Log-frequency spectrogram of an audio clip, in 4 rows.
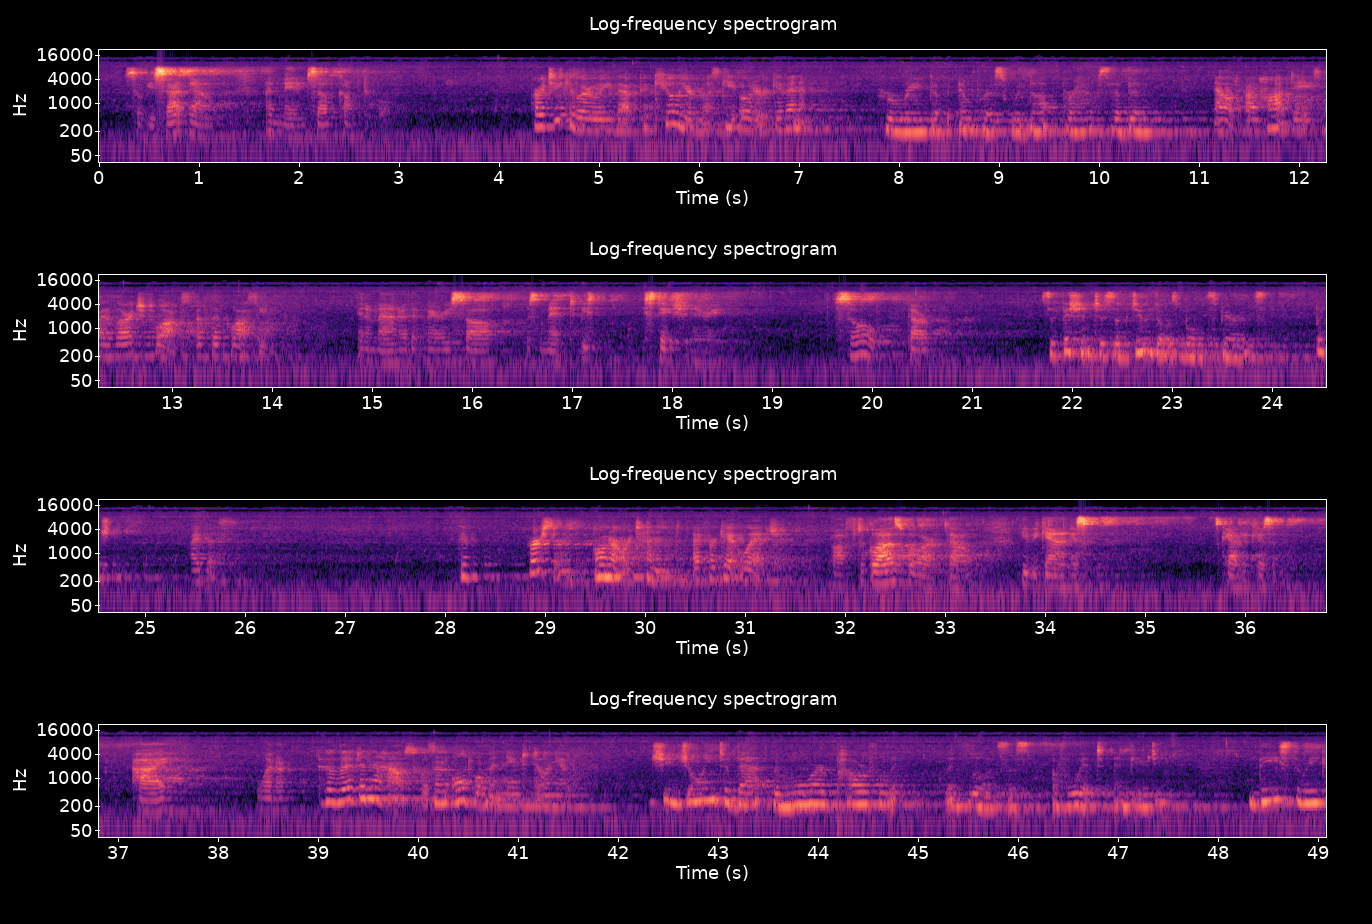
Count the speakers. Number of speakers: three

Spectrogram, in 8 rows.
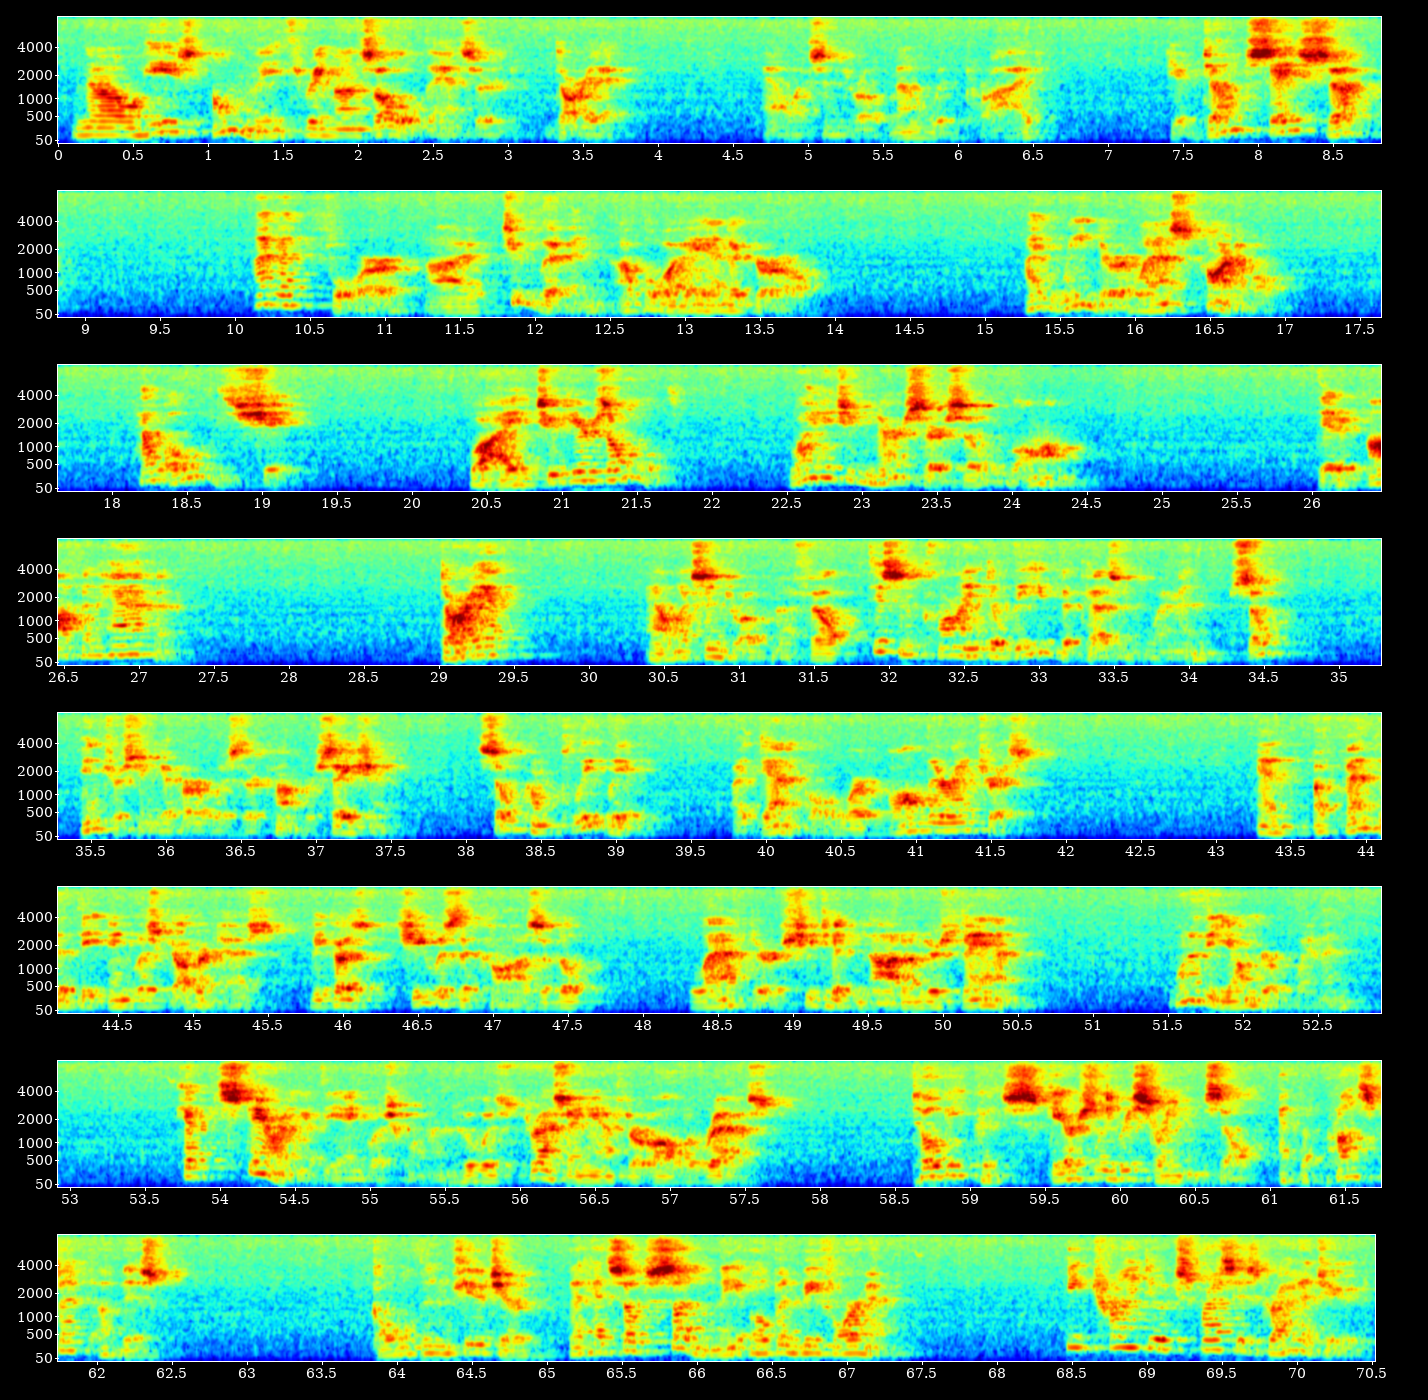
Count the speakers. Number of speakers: one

